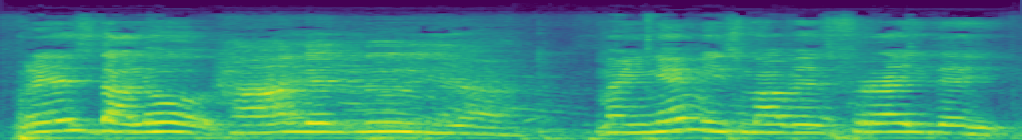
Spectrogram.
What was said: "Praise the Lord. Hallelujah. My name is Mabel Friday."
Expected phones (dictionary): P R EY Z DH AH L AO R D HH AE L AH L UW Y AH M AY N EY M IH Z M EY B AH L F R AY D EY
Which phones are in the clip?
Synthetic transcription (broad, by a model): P R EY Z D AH L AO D HH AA L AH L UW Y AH M AY N EY M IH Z M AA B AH N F R AY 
